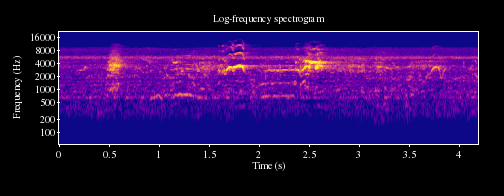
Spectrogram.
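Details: Blue-faced honeyeater at Maryborough, Queensland, giving three brief, sharp, high calls about a second apart, with thin whistled edges, over a steady background hiss.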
